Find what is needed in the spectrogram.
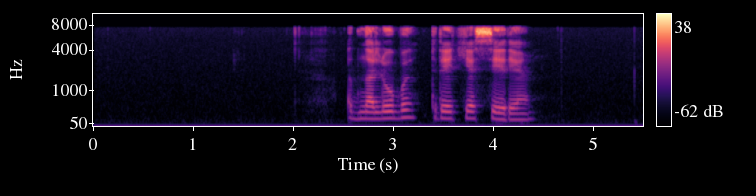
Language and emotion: Russian, neutral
